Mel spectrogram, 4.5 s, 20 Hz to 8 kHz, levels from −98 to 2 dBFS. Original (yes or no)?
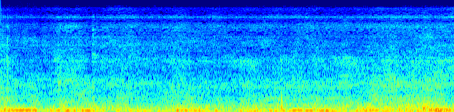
no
